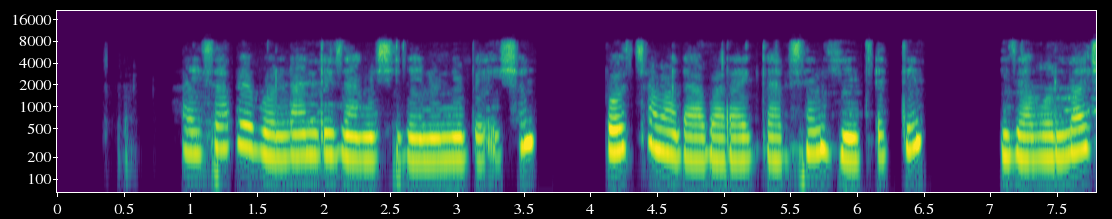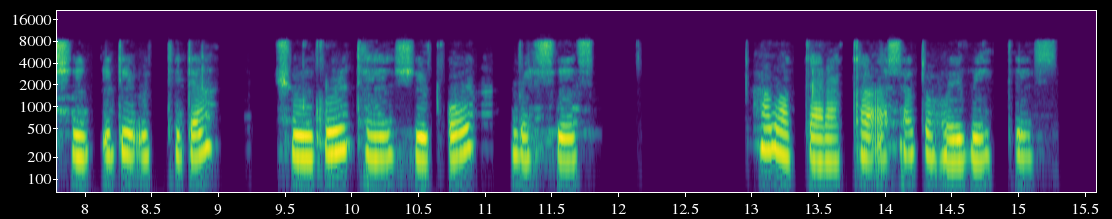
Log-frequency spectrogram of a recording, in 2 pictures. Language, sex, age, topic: Gamo, female, 18-24, agriculture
